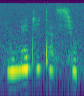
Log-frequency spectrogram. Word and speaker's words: méditation: It is the word méditation. The accent on the E makes all the difference in the world.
